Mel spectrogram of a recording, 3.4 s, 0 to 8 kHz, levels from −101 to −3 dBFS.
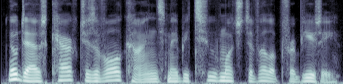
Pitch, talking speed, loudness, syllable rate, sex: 115 Hz, 225 wpm, -19 LUFS, 5.9 syllables/s, male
